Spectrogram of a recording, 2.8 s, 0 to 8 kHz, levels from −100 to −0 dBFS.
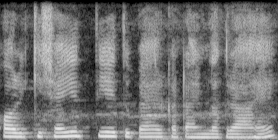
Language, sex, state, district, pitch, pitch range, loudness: Hindi, female, Gujarat, Gandhinagar, 215 Hz, 190-230 Hz, -16 LUFS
